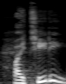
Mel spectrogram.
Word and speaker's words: Waititi: Waititi, yeah.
